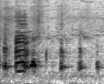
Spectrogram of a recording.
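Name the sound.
Jersey Giant chicken clucking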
